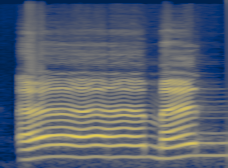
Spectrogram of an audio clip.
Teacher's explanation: nun atau mim yang bersabdu. Maka kita kena baca dengan dengung dua harakat, tak boleh cepat dekat situ. Bacaan dia amanna. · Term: wajibal gunnah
